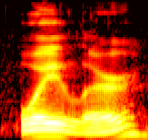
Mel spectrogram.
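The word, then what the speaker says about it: Euler: and don't be confused his name is said Oiler like the oil you put in your car to keep it lubricated um it's the proper way to say his name all right so let's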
